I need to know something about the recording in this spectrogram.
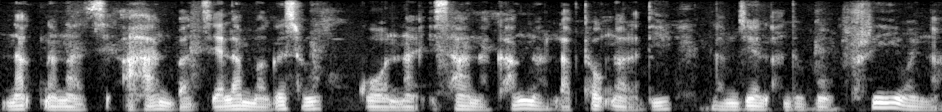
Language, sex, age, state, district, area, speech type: Manipuri, male, 30-45, Manipur, Tengnoupal, rural, spontaneous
